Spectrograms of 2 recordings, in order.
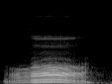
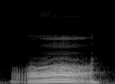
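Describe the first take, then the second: First: The sound is pushed straight out. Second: The sound is pushed straight out.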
